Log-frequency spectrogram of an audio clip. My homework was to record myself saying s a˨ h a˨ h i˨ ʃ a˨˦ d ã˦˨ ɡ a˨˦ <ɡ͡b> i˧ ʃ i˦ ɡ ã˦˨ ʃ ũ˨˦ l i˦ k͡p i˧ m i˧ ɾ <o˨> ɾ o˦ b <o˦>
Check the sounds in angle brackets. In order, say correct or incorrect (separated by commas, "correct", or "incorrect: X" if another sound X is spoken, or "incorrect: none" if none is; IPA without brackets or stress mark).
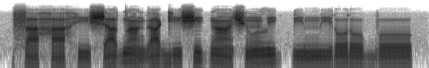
incorrect: ɡ, incorrect: o˦, correct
